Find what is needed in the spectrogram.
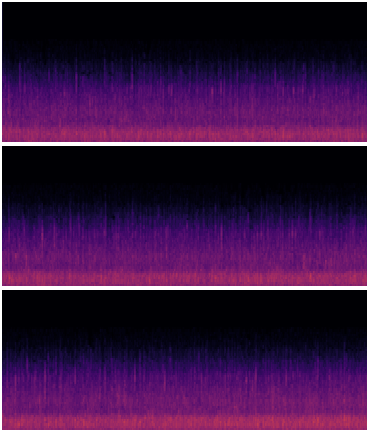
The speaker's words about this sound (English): Back on stage once again, Mr. Schwartz is now warmly applauded by members of the orchestra as well as this very enthusiastic audience here in Ambassador Auditorium.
